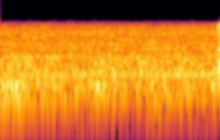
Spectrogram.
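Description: Steady background hiss with a faint constant tone running through it: the recording's noise floor, with no clicks or other events.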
